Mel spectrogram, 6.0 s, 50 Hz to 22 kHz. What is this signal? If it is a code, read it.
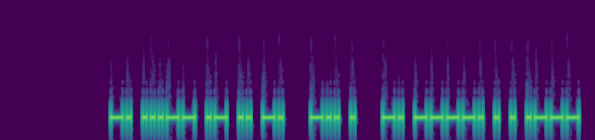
Morse code, heard as a keyed tone, about 30 wpm, 700 Hz. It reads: N3AIN DE N9EEJ
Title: USA Callsign DE Callsign 30wpm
